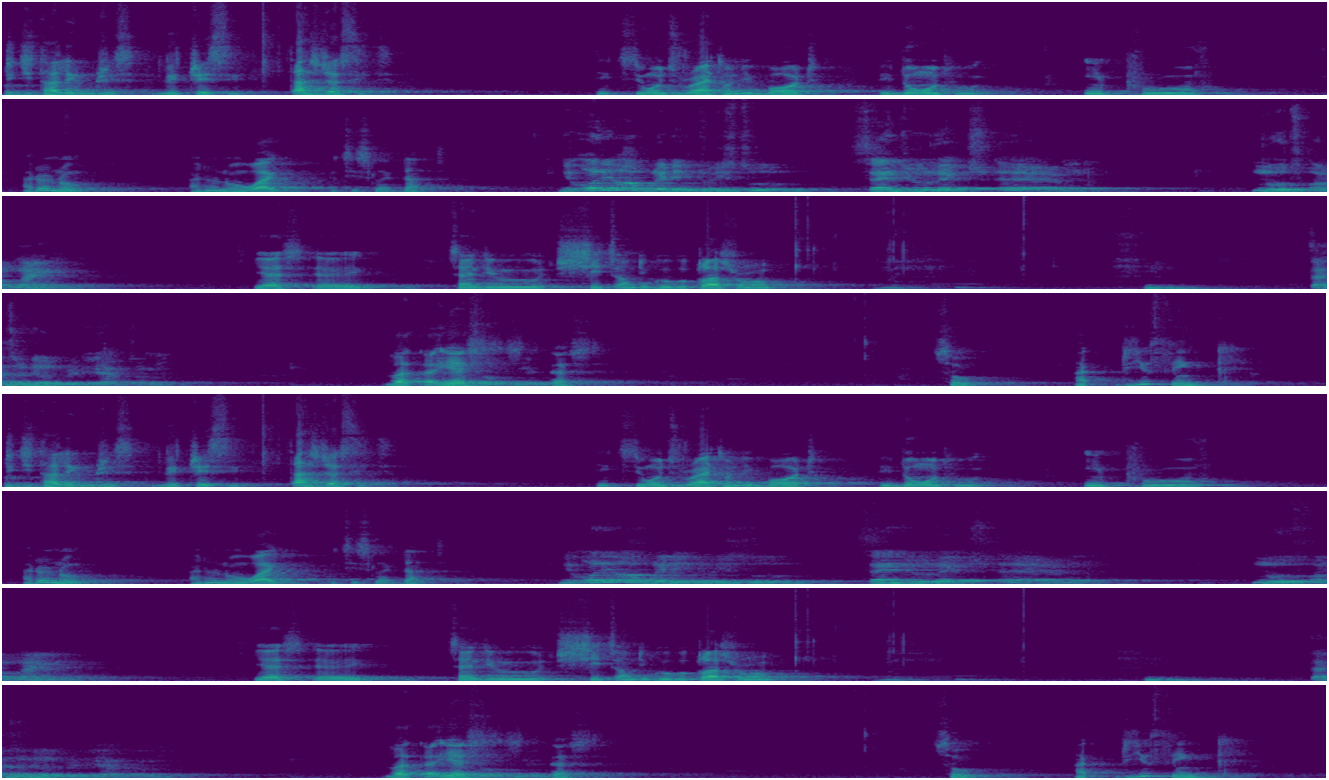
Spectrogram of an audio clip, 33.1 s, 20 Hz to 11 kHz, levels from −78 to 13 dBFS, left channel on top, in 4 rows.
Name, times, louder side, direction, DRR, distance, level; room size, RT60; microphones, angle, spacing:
voice 1, 0.0-1.5 1.8-2.3 3.7-5.1 5.5-6.1 6.8-7.5 8.4-8.8 9.4-10.1 10.4-10.9 18.1-18.9 19.4-21.4 27.2-27.9 28.3-28.5 30.7-30.9 31.5-32.5, left 1 dB, 5° left, 0.3 m, -31 dB
voice 2, 11.7-13.3 13.6-15.2 16.1-17.0 22.0-22.2 22.5-22.7 23.7-23.9 24.7-25.9 27.5-28.3, left 2 dB, 85° left, 1.1 m, -35 dB
12.0 x 9.5 x 3.6 m
head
